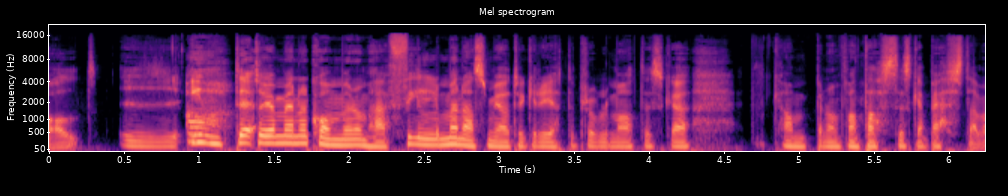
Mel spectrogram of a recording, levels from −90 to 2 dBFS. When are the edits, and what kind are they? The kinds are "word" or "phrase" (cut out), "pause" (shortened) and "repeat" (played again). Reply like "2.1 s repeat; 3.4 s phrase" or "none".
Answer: 1.4 s word; 1.7 s word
